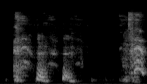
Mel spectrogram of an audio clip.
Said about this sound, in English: That was what I would classify as a meaty burp. Like, you could have just, that was a 12 ounce sirloin burp.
